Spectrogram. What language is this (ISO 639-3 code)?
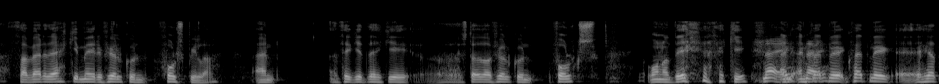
isl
